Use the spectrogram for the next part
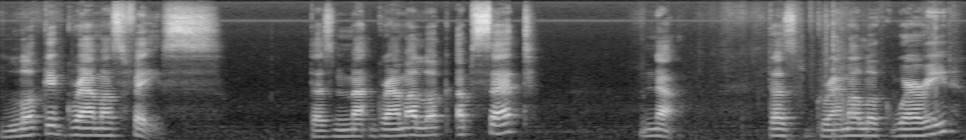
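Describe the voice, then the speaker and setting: Preschool teacher for a read-aloud: slow pace, emphatic storytelling, explanatory asides to small children. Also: medium pitch.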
